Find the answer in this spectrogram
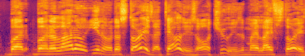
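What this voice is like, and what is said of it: Hawaiian Pidgin-accented English. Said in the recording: “what is that accent you have? I said, well, it's not really an accent. It's called pidgin. In Hawaii, it's called pidgin. It's just broken English.”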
